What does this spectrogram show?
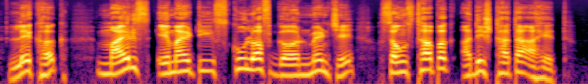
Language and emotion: Marathi, neutral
